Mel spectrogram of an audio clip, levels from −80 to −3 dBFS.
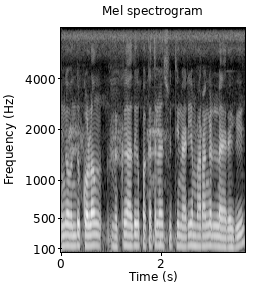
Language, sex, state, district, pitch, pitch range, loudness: Tamil, male, Tamil Nadu, Kanyakumari, 140 Hz, 135-140 Hz, -16 LUFS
